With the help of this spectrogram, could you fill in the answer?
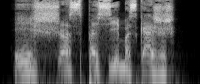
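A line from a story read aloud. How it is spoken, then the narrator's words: Creaky rasp. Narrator (Russian): проскрипел он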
